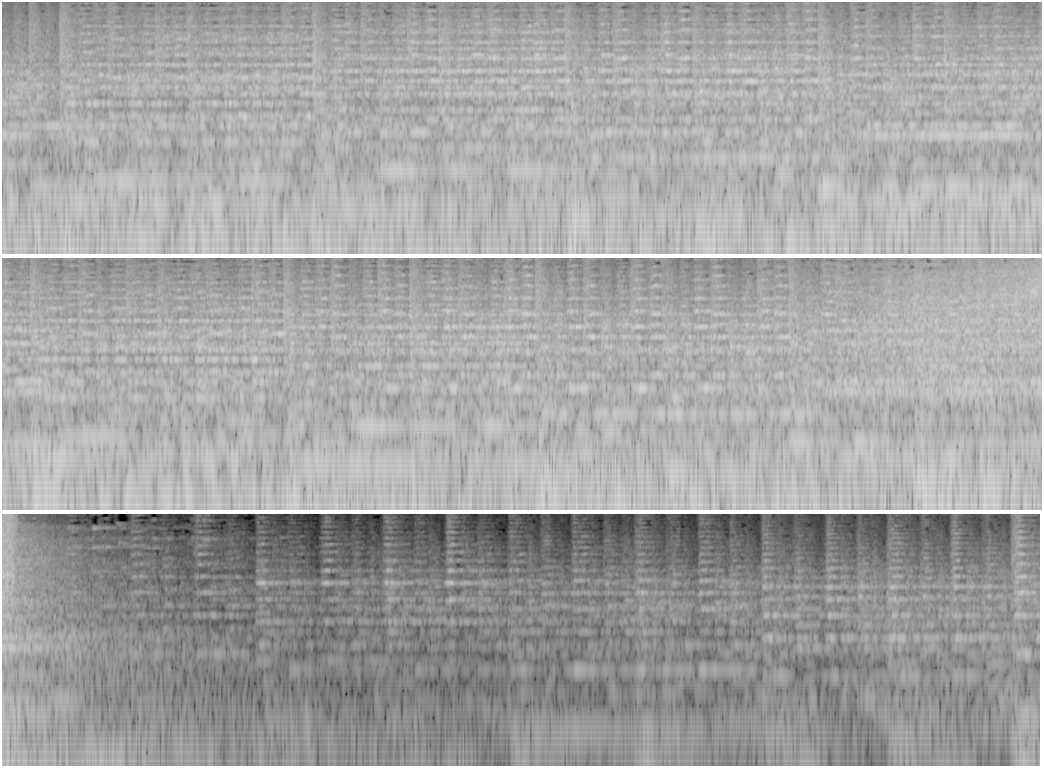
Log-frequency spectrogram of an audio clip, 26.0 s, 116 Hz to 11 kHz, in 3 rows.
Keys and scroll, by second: 6.0 ctrl+alt+z, 6.6 ctrl+alt+z, 14.9 ctrl+alt+0, 25.8 ctrl+alt+0.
